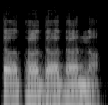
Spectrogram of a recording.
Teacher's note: जब हम त वर्ग बोलते हैं तो हमारी जीभ जो है वो दंत में लगती है जाके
